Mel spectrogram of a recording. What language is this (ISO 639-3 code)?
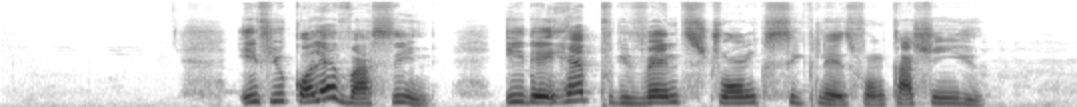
pcm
